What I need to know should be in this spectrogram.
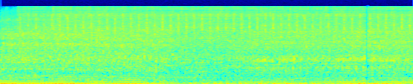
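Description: A tractor engine's pitch drops as it slows.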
